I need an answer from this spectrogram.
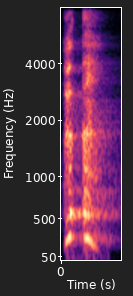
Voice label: Mount Female, Battle Barks; Envoy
